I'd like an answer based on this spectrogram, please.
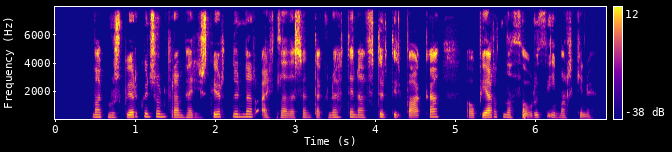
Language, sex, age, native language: Icelandic, female, 40-49, Icelandic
